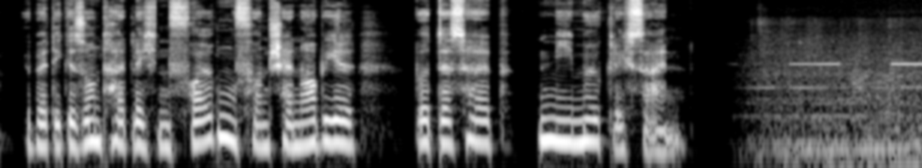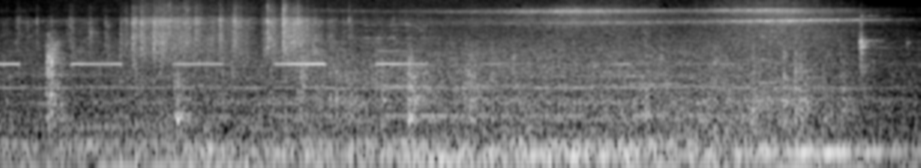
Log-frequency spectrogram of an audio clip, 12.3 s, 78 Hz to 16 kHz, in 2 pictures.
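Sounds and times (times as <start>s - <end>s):
speech: 0.2s - 4.7s
regional train rumbling at a station: 4.9s - 12.2s.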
